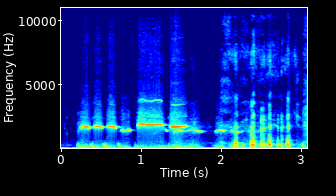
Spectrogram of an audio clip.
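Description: Someone whistles a short, clear tune of several distinct notes, followed by a brief burst of voice-like sounds at the end.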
